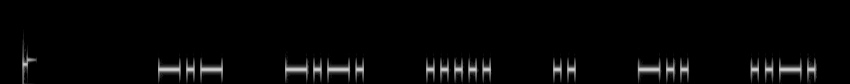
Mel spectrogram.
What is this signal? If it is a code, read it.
Morse code, heard as a keyed tone, about 17 wpm, spaced as for 10 wpm, 700 Hz. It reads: KC5IDF
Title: USA Call Signs - 6 Characters - 3x Character Spacing - 17wpm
